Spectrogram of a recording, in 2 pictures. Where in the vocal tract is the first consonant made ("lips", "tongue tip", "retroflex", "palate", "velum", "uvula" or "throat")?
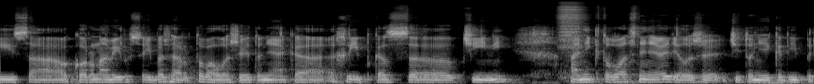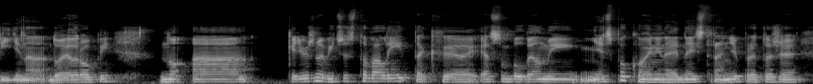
tongue tip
